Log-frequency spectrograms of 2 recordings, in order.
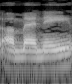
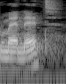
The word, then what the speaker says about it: MANET: so mobile ad hoc networks are sometimes called manet or manet depending on how you want to pronounce this and this particular company out based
